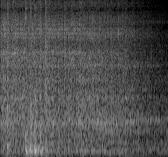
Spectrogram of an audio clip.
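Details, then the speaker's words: Whirlwind pinball machine at first power-on after reconnecting back box electronics: fast rattling clatter, about four hits a second, continuing; owner suspects a solenoid firing repeatedly because it's looking for balls. "okey-dokey why is that happening i understand the solenoid is going crazy because it's looking for balls isn't it is it hmm"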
